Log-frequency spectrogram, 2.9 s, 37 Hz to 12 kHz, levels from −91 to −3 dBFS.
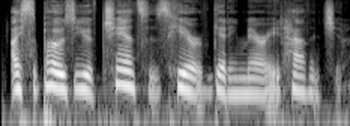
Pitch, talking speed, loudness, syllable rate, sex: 190 Hz, 225 wpm, -18 LUFS, 6.7 syllables/s, female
